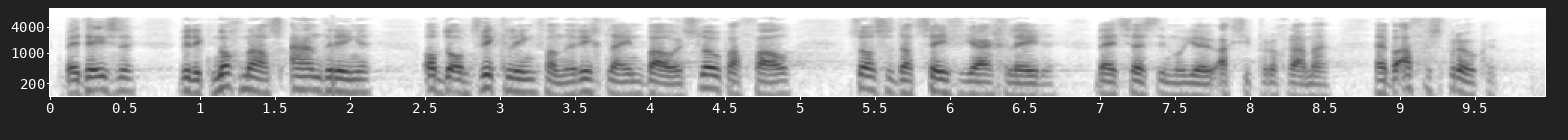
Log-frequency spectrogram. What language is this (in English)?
Dutch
